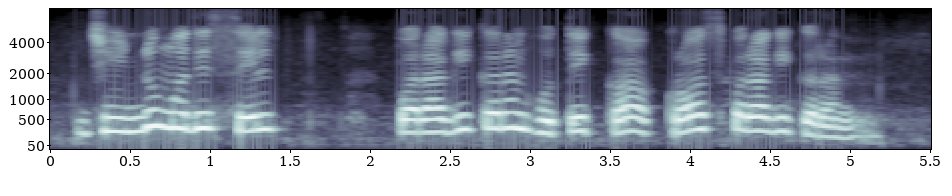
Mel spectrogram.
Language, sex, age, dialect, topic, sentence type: Marathi, female, 25-30, Varhadi, agriculture, question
